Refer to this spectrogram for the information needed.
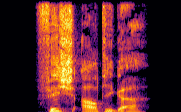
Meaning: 1. comparative degree of fischartig 2. inflection of fischartig: strong/mixed nominative masculine singular 3. inflection of fischartig: strong genitive/dative feminine singular
- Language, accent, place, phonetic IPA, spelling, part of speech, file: German, Germany, Berlin, [ˈfɪʃˌʔaːɐ̯tɪɡɐ], fischartiger, adjective, De-fischartiger.ogg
